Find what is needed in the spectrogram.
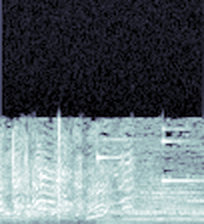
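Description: Boombox switched on and starting to play tinkling, chime-like music about a second in, held tones that build into a tune.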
